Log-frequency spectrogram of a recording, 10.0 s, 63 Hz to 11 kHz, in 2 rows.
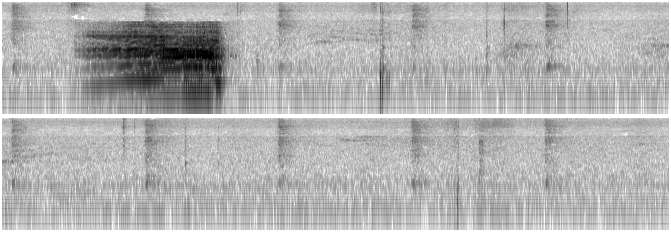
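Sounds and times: cow mooing: 0.6 - 1.8.

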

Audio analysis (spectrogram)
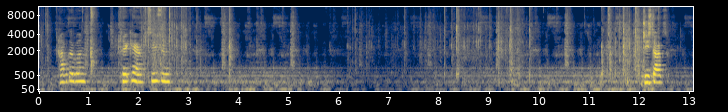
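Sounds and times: snack bag crinkling: 0.0 - 4.0, 5.8 - 12.6.

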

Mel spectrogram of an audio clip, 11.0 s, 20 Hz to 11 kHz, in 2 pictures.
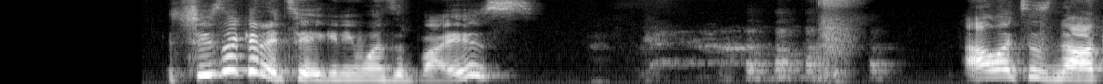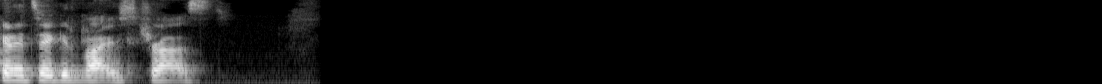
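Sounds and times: woman laughing softly: 3.2 - 4.5.

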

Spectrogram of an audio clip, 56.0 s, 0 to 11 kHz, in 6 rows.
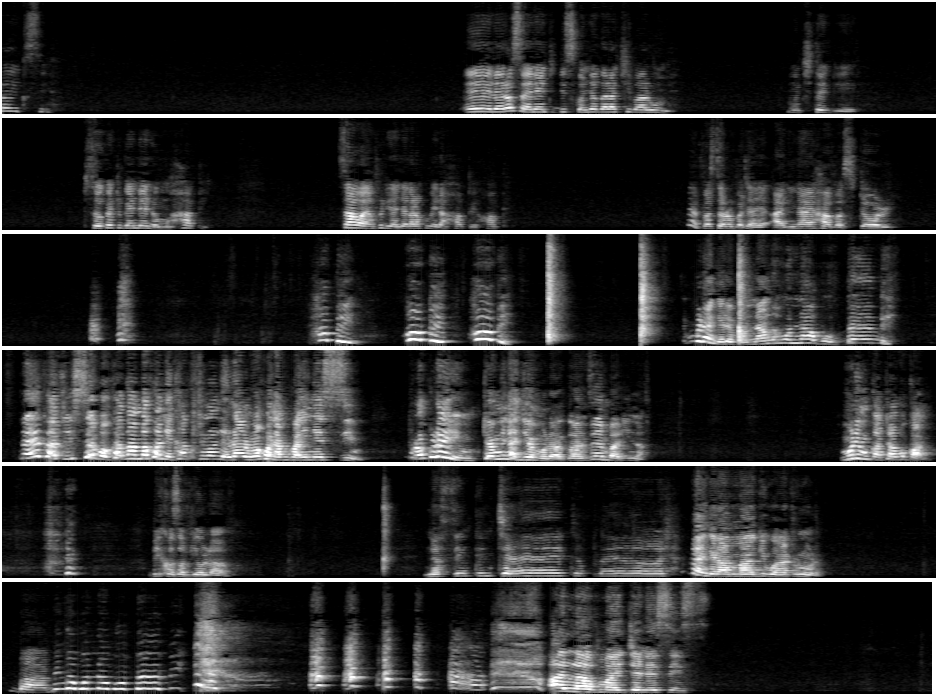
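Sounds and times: sharp hand claps: 24.1 - 24.4, 25.0 - 25.4
woman laughing: 37.8 - 38.2, 48.6 - 52.2.

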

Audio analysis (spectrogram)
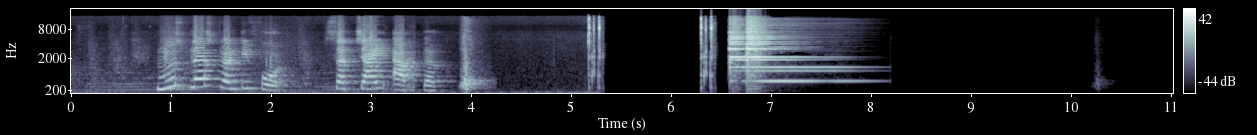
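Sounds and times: quick double click: 6.3 - 6.5
bright bell ding: 6.6 - 8.2.

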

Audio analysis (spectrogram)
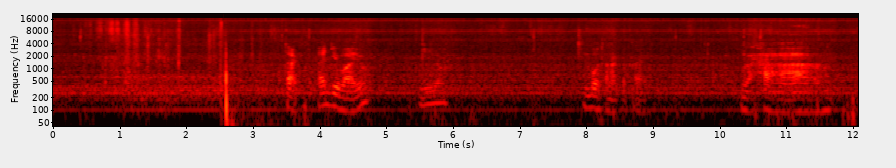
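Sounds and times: faint rustling: 0.4 - 4.1.

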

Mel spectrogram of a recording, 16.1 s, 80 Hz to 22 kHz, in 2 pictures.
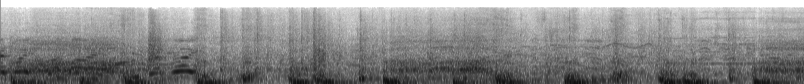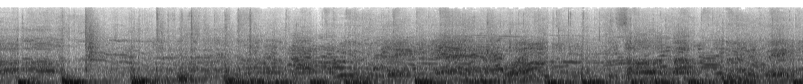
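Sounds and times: band members shouting and chanting: 0.0 - 16.0
steady drum beat: 0.0 - 16.0.

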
